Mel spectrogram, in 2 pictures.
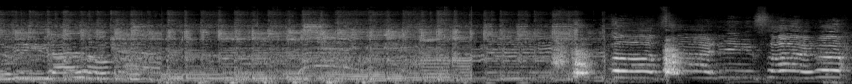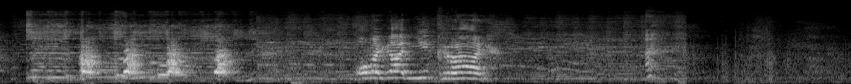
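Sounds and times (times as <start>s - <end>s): background music: 0.0s - 15.4s
dog barking: 5.6s - 6.0s, 6.6s - 7.0s, 9.3s - 11.0s.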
